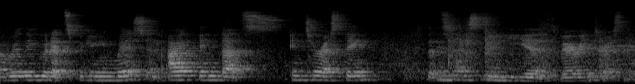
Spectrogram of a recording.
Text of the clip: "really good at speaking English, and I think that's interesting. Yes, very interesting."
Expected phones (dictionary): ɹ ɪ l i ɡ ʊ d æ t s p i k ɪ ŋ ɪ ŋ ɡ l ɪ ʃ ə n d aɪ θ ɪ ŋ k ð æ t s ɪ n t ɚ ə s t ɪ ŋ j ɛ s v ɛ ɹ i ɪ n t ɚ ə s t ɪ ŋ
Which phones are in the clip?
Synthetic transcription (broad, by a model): ɹ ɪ l i ɡ ʊ d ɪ t s p i k ɪ ŋ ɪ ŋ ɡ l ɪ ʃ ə n aɪ θ ɪ ŋ k ð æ t s ɪ n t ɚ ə s t ɪ ŋ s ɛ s v ɛ ɹ i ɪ n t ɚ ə s t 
